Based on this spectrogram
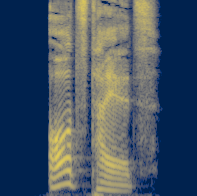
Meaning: genitive singular of Ortsteil
- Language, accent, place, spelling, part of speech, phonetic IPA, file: German, Germany, Berlin, Ortsteils, noun, [ˈɔʁt͡sˌtaɪ̯ls], De-Ortsteils.ogg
